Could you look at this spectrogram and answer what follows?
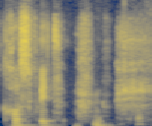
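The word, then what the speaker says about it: Xfit: is called which is written x-fit but pronounced crossfit and in that case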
